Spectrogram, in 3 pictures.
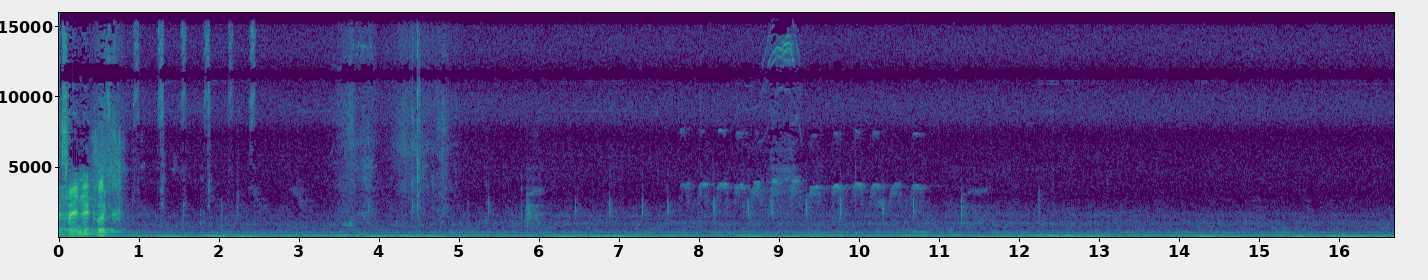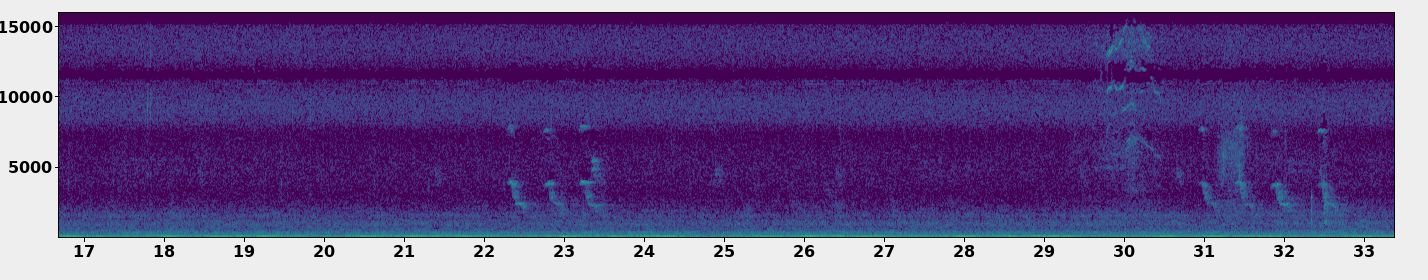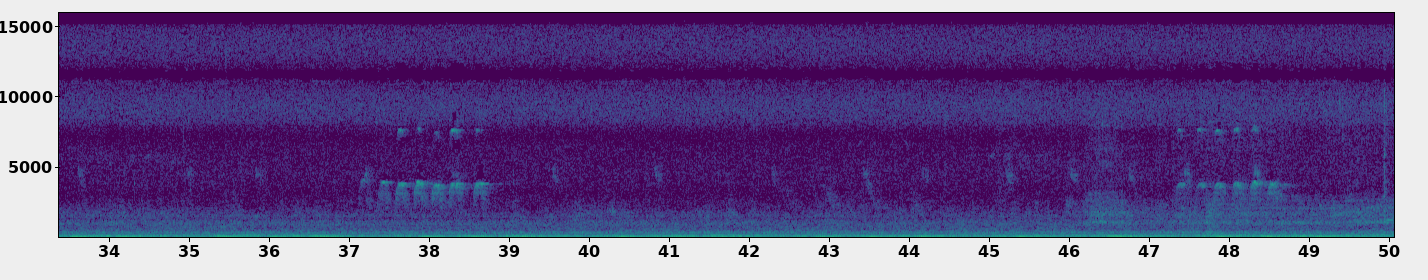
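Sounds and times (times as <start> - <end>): steady low rumble: 0.0 - 50.0.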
